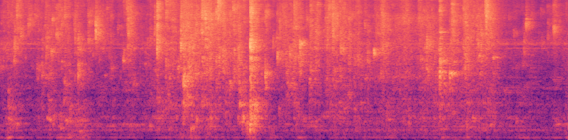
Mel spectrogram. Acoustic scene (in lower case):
restroom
